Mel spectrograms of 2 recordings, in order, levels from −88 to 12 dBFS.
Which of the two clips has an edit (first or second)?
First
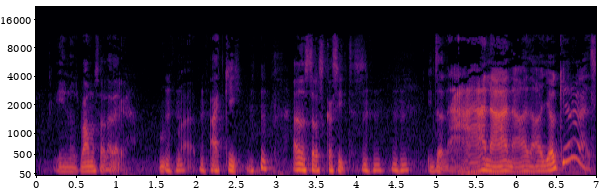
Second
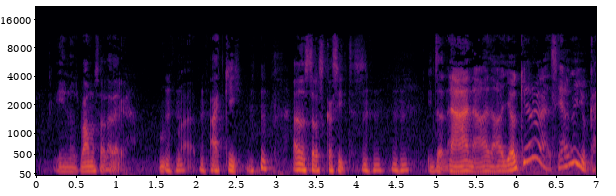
second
